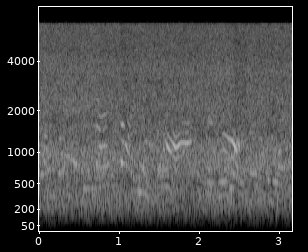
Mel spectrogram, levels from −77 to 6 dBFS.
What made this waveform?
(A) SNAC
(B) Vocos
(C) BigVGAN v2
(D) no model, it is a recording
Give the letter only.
D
